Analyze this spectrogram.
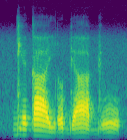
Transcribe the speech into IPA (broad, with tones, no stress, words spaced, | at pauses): ɡjɪ˥ɡaː˥˩jɾʊ˩˧˩bʲaː˩˧˩ bʲu˩˧˩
